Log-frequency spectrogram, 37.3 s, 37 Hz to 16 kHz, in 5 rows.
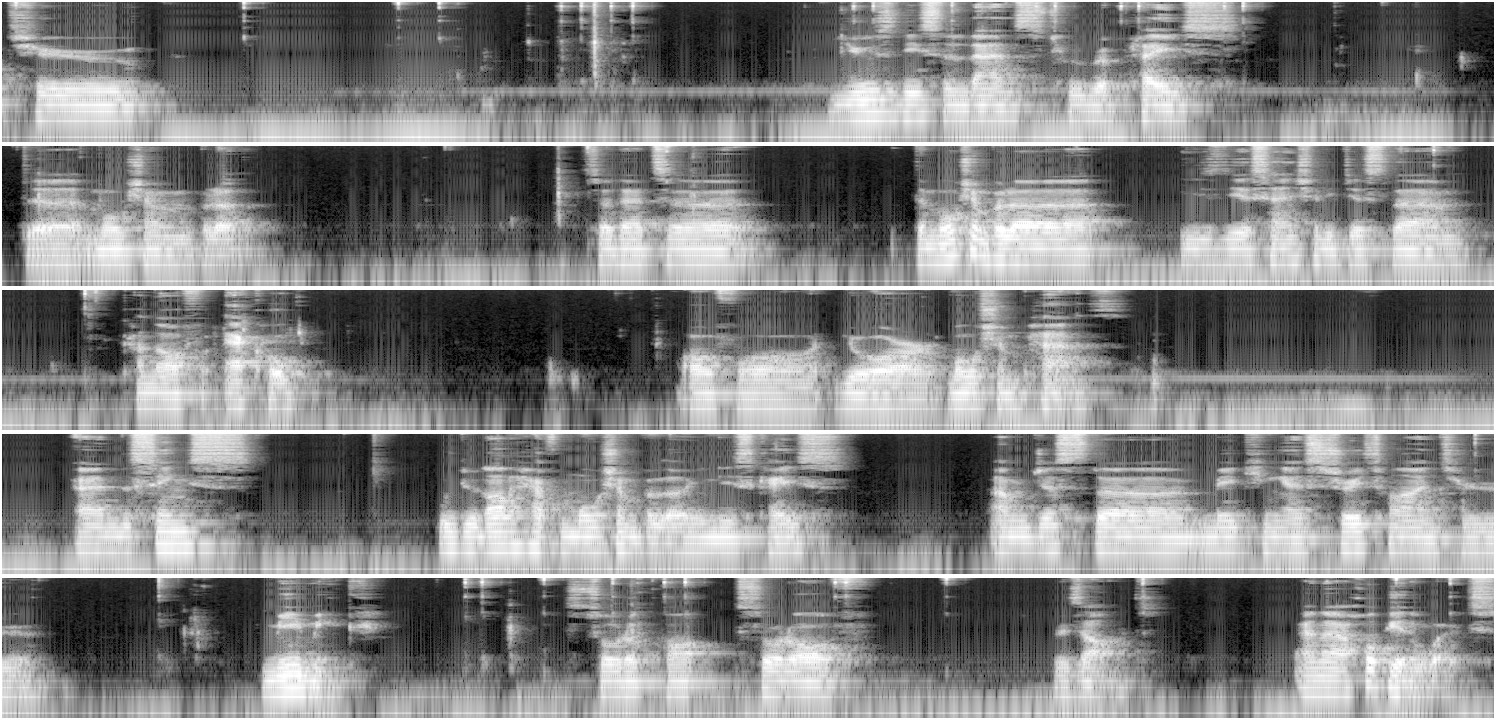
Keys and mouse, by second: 0.2-1.3 drag, 2.0 middle click, 2.8 click, 4.3 click, 5.2 click, 5.6 click, 7.8 shift+space, 9.5 space, 10.4-10.8 shift+drag, 13.8 d, 14.4-15.8 d, 14.7 click, 16.2 alt+q, 29.6 d, 29.8-30.9 drag, 30.7 d, 30.9 d, 32.2 click, 32.7-33.0 shift+drag, 33.3-34.0 drag, 34.1 click, 34.7-35.8 middle drag, 36.9 middle click.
